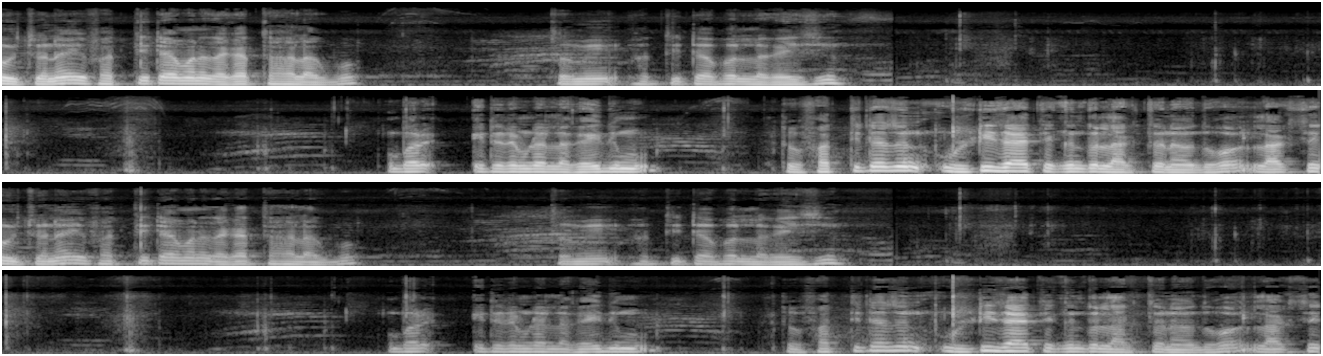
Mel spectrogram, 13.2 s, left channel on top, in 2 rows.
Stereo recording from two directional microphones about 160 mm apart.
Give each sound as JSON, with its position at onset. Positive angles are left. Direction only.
{"t": 0.0, "sound": "speech", "side_deg": 60}
{"t": 8.3, "sound": "speech", "side_deg": 75}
